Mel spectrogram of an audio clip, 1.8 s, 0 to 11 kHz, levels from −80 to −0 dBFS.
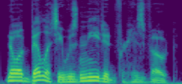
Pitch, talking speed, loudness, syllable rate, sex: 105 Hz, 230 wpm, -17 LUFS, 6.7 syllables/s, male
